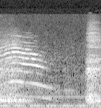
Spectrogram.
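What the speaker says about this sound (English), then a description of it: "That's my cat." A cat in a camper van in France meows once with a drawn-out, rising-and-falling cry, close and clear, followed by a brief rustle.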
